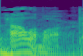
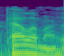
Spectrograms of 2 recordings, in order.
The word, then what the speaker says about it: Palomar: What's the Palomar. – Palomar.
